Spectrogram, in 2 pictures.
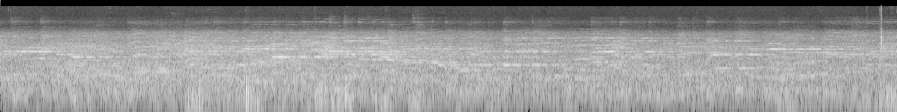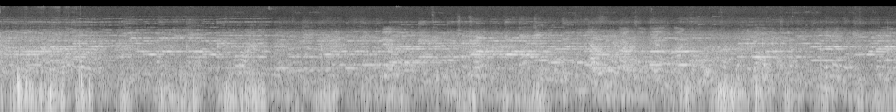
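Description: Background music mixed with indistinct chatter, with occasional low thumps, loudest about halfway through and near the end.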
